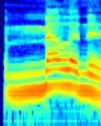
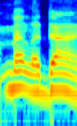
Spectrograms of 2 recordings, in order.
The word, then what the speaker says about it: melanin: It's melanin. Melanin? Yeah, not melodyne.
